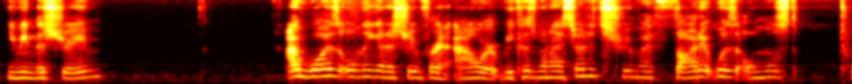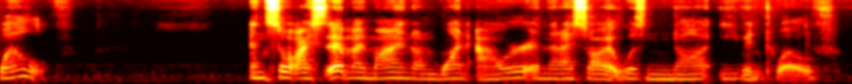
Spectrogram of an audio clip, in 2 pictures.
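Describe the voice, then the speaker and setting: A woman's voice: lowish voice, fairly even intonation, normal speed, darkish tone. An American woman in her thirties chatting casually on a livestream, rambling and conversational with a playful, self-teasing manner. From United States. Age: 30s. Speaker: live streamer. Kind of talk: casual late-night livestream chat, reading and answering viewer comments.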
